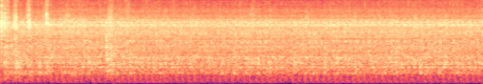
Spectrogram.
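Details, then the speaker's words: Motorcycle in first gear under load, rear brake held and throttle open, after fitting the master link (cadeado): the previously knocking chain drive now pulls steadily with no noise, fault resolved. "Fazendo força aí, eu tô segurando no freio traseiro e com ela acelerada. Aí você vê que o barulho acabou."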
